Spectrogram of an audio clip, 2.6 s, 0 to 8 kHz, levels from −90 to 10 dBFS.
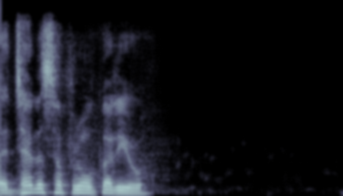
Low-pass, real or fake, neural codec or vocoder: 7.2 kHz; fake; codec, 16 kHz, 2 kbps, X-Codec, HuBERT features, trained on LibriSpeech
